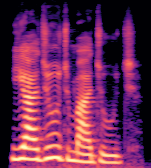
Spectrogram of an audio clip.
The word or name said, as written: याजुष माजूज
